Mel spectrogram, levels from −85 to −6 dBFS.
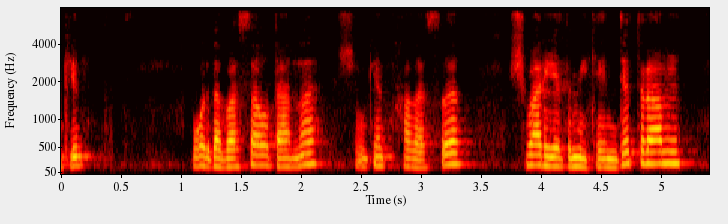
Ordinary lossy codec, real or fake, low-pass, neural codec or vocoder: none; fake; 7.2 kHz; codec, 16 kHz, 1.1 kbps, Voila-Tokenizer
